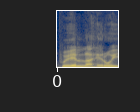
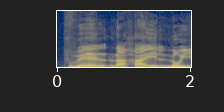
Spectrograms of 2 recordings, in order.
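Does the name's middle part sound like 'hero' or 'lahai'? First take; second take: hero; lahai. First: The middle part sounds like 'hero', two words. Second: The middle part sounds like 'lahai', three words. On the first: This is the Korean rendering of the name. The speaker calls it wrong. "한국 발음은 부엘라 헤로이 이렇게 이제 발음을 쓴 거예요" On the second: This is the original Hebrew pronunciation. The speaker calls it right. "실제로 이제 히브리 발음은 조금 달라요"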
